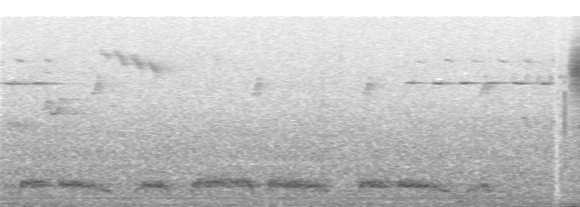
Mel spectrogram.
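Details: Common wood pigeon in a garden in May, giving deep, husky, intense coos in a steady run of short phrases, with thin high whistles from another small bird and a voice in the background.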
